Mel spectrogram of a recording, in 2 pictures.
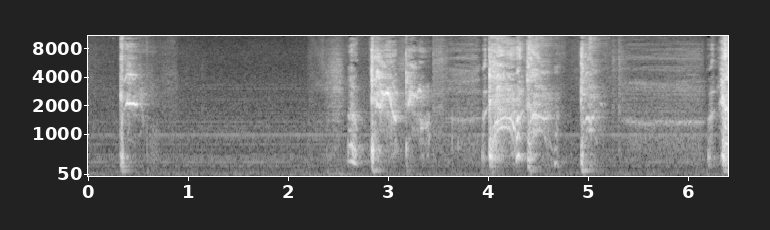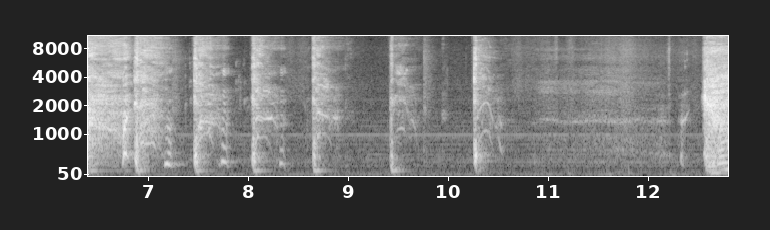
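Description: Repeated coughing, about a dozen sharp bursts in a quiet room, some in quick runs.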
